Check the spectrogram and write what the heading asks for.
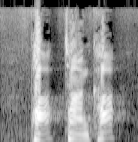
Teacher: they're all voiceless stops.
